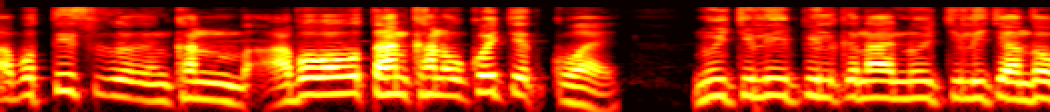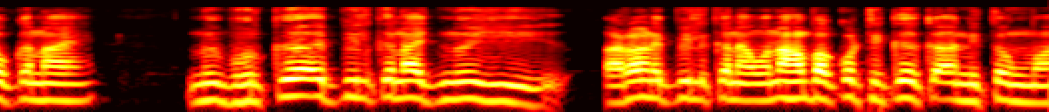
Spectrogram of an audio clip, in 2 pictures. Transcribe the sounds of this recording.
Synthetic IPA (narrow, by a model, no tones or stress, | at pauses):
abɔt̪iskʰana̰bɔbabɔt̪aɦankʰanɔkɔjt͡ʃɛt̪̚ˀkɔwaj | nujt͡ʃilipilkanajnujt͡ʃilit͡ʃand̪ɔkanaj | nujbʱuɾkəʔpilkanat͡ʃnuj | aɾaɽ̃ɛp̬ilkanajɔnaɦɔ̃bakɔʈʰikəkaʔanit̪ɔŋma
